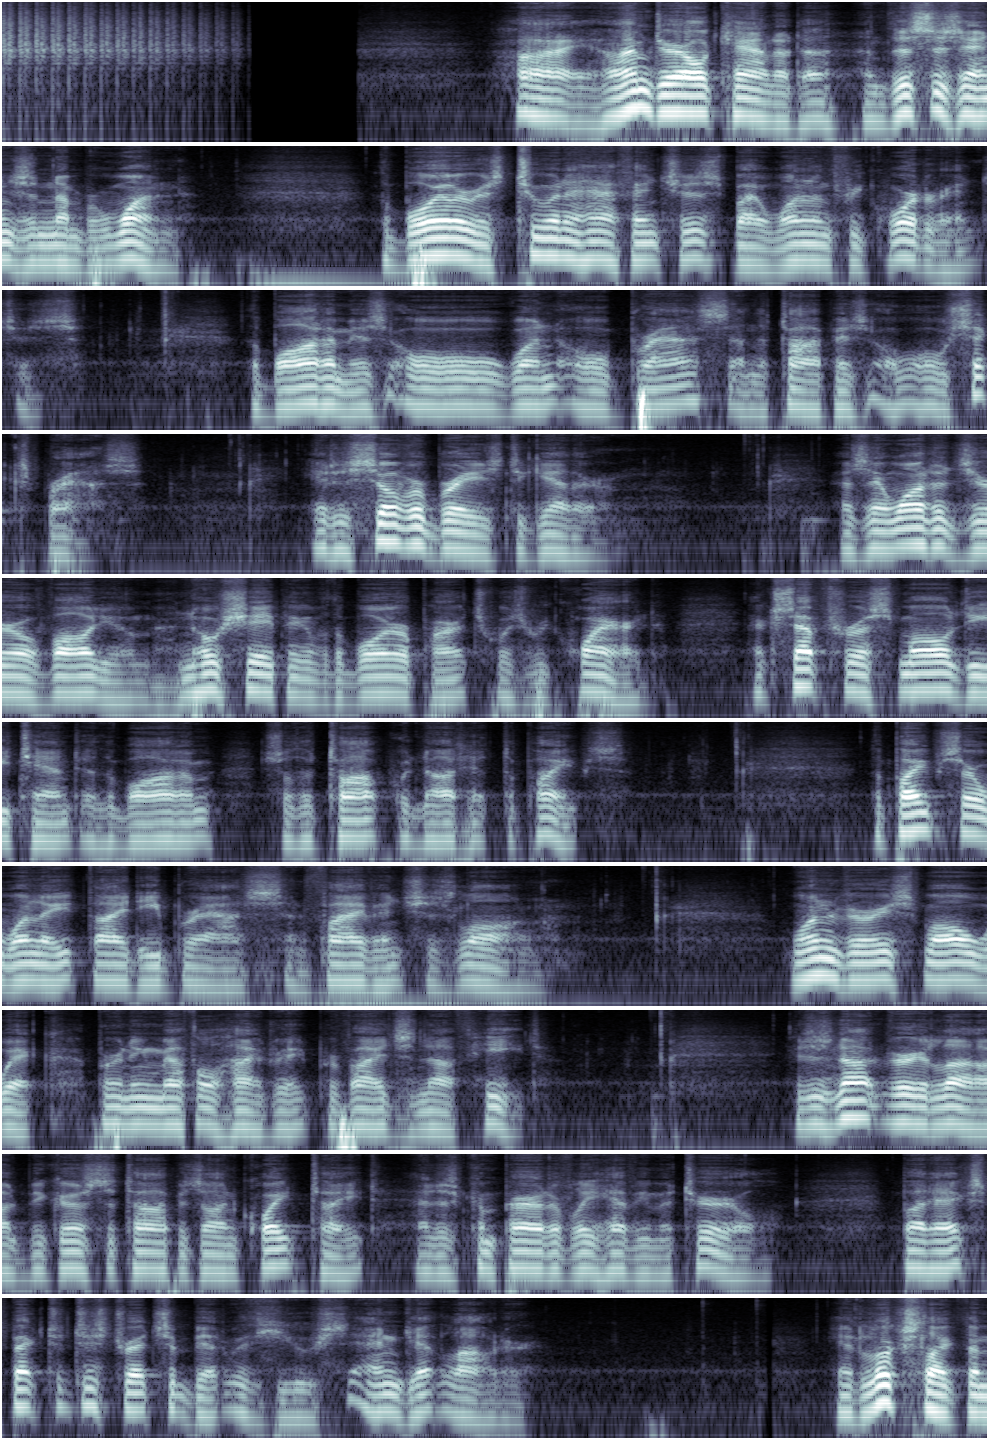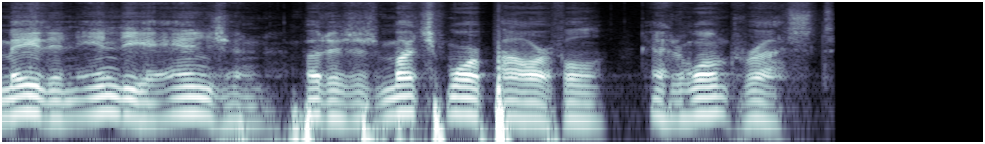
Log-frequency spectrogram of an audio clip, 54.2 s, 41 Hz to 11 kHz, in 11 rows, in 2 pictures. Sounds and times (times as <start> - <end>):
Speech: 2.5 - 5.9, 6.8 - 10.3, 11.1 - 15.5, 16.3 - 17.9, 19.0 - 27.8, 29.0 - 32.4, 33.5 - 37.3, 38.4 - 43.3, 43.9 - 47.1, 48.5 - 53.4.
